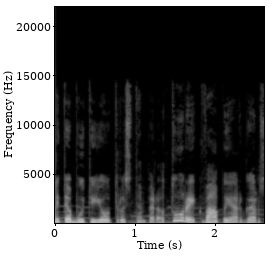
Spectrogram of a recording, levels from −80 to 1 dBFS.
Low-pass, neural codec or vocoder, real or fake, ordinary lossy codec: 14.4 kHz; codec, 44.1 kHz, 7.8 kbps, Pupu-Codec; fake; MP3, 64 kbps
